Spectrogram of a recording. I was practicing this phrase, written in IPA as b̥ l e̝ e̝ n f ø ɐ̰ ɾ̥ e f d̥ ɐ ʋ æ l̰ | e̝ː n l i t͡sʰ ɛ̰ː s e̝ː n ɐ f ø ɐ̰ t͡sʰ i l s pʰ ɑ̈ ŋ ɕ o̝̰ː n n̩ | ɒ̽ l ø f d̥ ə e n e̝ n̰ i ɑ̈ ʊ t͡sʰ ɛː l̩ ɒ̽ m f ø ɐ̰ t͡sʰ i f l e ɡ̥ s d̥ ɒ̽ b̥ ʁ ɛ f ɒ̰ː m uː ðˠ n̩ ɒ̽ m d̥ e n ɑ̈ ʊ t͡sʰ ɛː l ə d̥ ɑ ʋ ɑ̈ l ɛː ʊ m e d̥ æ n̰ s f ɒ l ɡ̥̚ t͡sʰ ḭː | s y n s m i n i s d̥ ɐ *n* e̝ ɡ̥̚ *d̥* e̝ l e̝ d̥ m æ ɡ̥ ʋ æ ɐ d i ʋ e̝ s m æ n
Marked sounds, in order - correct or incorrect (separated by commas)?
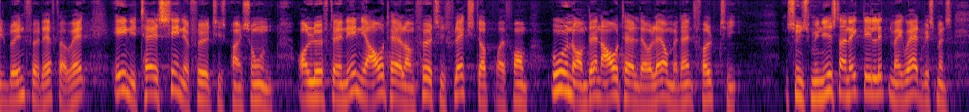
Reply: correct, correct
